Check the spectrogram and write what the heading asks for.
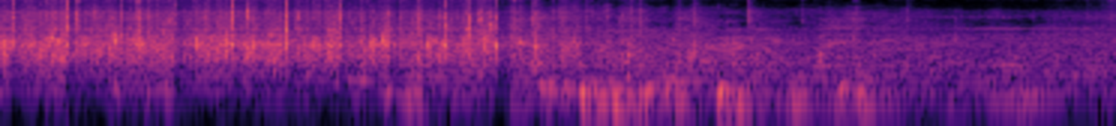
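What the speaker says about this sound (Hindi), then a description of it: "जोरदार तालियां" Loud, dense audience applause fills a Hindi poetry gathering (kavi sammelan) in Farrukhabad, a sustained wash of clapping from a large crowd with some murmuring underneath.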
